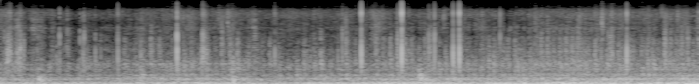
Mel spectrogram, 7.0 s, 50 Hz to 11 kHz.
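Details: Velomobile pedal (stock Quest SPD, possibly Shimano PD-M324) with its bearing worn out after 6154 km: sharp, irregular clicks about three per second tracking the pedalling over quiet rolling noise.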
